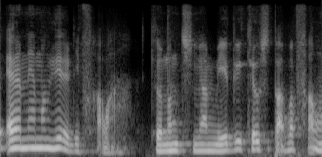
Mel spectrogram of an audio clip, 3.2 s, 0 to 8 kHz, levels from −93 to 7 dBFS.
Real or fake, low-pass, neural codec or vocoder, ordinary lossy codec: fake; 7.2 kHz; codec, 16 kHz, 1 kbps, X-Codec, HuBERT features, trained on balanced general audio; none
